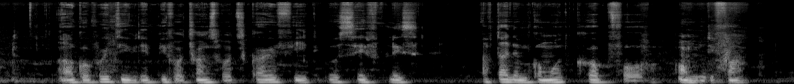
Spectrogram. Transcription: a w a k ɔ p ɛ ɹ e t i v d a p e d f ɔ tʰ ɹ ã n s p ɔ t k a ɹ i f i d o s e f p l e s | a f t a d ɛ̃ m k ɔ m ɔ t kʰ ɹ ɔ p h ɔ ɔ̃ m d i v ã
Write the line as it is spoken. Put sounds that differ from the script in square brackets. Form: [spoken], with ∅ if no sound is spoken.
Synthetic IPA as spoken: a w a k ɔ p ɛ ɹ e t i v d [e] p e [∅] f ɔ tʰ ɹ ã n s p ɔ t k a ɹ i f i d o s e f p l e s | a f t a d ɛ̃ m k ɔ m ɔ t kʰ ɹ ɔ p [f] ɔ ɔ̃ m d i [f] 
